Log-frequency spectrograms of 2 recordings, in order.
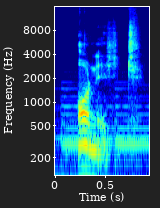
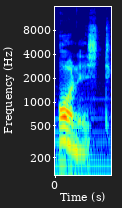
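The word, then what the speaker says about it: honest: তেমনি করে দেখুন অনেস্ট, এখানে এইচ বসেছে ঠিকই, বাট কোনো কাজ করছে না, কাজ করছে পরের বর্ণটা, তাই আমরা এটাও চোখ বন্ধ করে বলতে পারি এর পূর্বে অ্যান ব্যবহার হবে।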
